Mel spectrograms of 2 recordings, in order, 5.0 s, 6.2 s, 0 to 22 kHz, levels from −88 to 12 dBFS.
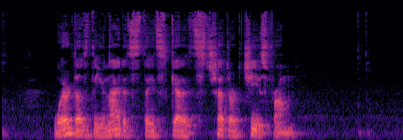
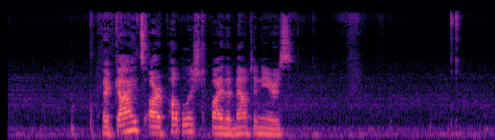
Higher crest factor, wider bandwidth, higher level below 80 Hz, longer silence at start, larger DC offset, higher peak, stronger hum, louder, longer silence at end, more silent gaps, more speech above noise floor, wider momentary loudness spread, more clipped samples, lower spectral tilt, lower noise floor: about the same, 20 dB vs 22 dB; about the same, 16.5 kHz vs 16.5 kHz; first, -54 dBFS vs -60 dBFS; second, 0.05 s vs 0.9 s; neither; second, -8 dBFS vs -2 dBFS; neither; second, -26 LUFS vs -21 LUFS; first, 1.35 s vs 0.45 s; neither; first, 39 dB vs 33 dB; second, 8 LU vs 22 LU; neither; about the same, -4.5 dB/octave vs -4.5 dB/octave; first, -64 dBFS vs -54 dBFS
